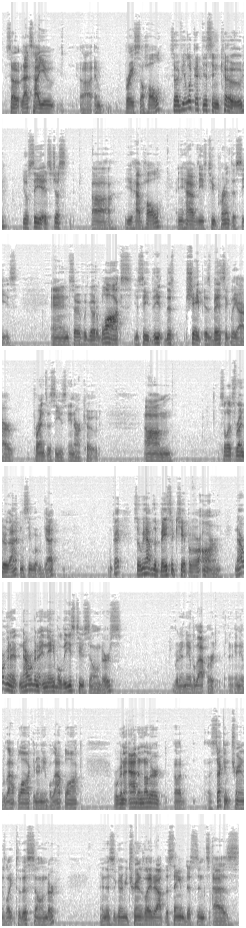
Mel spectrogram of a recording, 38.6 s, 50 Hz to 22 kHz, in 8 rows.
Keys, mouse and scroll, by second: 0.0-1.0 drag, 4.6 click, 6.2 click, 7.7 click, 9.1 click, 11.4 click, 16.8-18.1 drag, 19.2 click, 25.2 right click, 27.8 click, 28.5 right click, 29.6 click, 31.7 click, 33.4-34.8 drag, 35.1 click, 36.6 click, 37.5-38.4 typing.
